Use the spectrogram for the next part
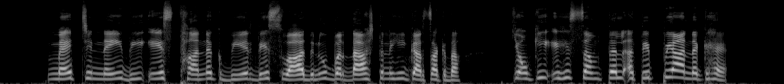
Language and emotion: Punjabi, disgusted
